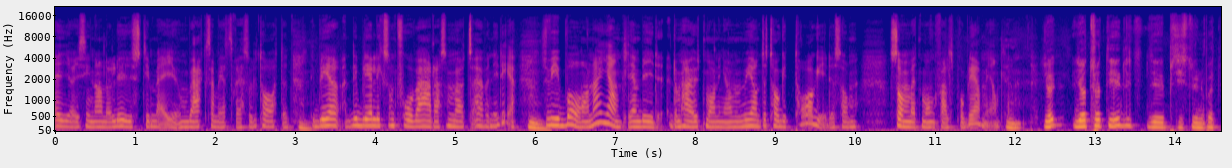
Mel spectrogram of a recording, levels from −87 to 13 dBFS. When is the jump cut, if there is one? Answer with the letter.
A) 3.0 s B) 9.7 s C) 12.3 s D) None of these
A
